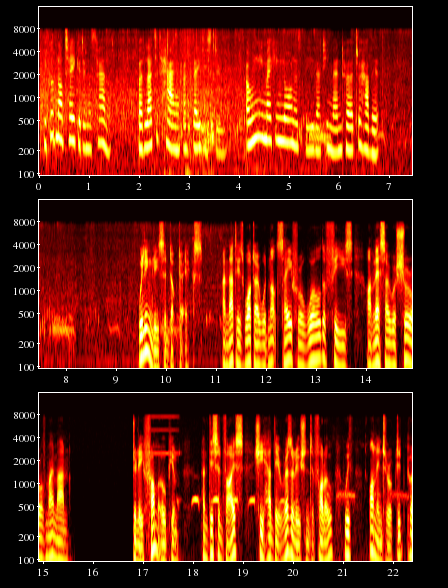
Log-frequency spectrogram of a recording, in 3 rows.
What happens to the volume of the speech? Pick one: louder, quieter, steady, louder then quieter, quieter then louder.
steady.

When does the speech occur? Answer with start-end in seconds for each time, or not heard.
0.1-7.0, 9.4-15.6, 16.8-22.3.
